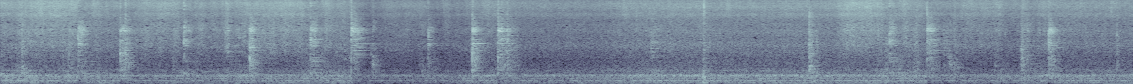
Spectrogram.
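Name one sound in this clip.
A metal ladle clanks against a wok.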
